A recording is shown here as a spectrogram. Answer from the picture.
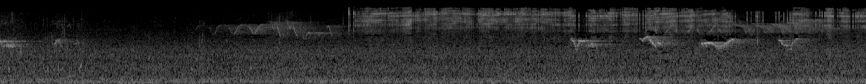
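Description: Small birds chirping in short calls over a steady outdoor hiss, with a high, dense buzz that sets in suddenly about halfway through.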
